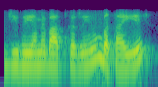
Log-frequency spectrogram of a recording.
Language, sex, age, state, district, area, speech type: Hindi, female, 30-45, Madhya Pradesh, Gwalior, urban, conversation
